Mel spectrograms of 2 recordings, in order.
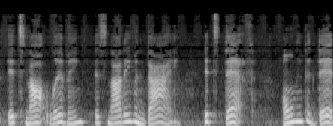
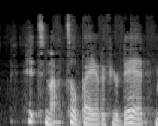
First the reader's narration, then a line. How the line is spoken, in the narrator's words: Mary says, chuckling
